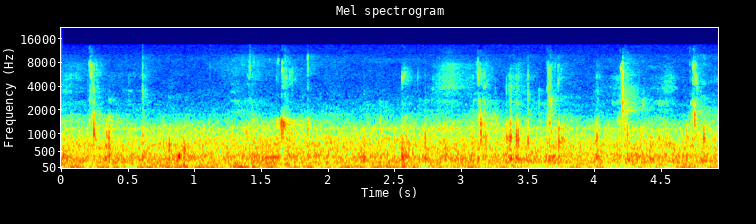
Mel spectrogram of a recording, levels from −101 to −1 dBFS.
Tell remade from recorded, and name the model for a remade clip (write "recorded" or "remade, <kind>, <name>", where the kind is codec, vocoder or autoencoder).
recorded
